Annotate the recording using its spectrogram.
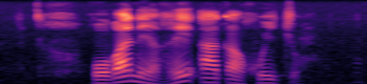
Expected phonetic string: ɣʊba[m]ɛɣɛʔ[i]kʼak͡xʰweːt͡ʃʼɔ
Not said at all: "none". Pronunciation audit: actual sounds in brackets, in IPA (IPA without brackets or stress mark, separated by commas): n, a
